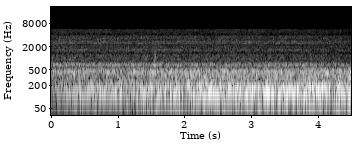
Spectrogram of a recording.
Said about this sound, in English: Throw the lifting device in gear.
